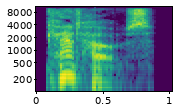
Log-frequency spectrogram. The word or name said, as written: cathouse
